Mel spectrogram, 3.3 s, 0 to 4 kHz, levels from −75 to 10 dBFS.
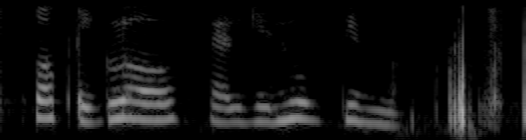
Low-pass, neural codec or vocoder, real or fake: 3.6 kHz; codec, 32 kHz, 1.9 kbps, SNAC; fake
